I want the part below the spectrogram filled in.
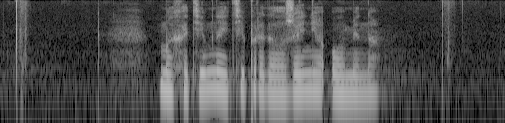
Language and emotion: Russian, neutral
